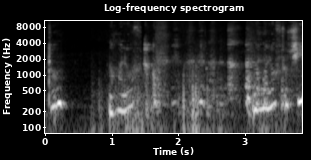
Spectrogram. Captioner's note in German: Schmerzerfülltes Stöhnen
